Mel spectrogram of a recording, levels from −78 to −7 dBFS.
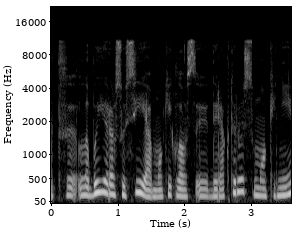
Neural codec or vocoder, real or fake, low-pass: none; real; 10.8 kHz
